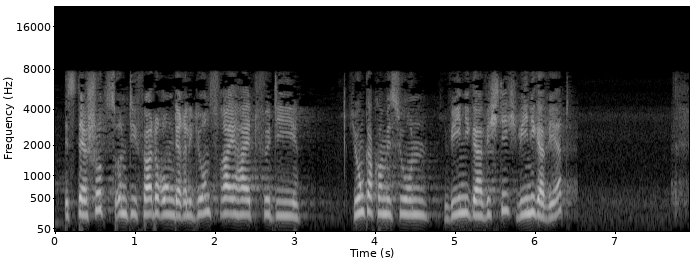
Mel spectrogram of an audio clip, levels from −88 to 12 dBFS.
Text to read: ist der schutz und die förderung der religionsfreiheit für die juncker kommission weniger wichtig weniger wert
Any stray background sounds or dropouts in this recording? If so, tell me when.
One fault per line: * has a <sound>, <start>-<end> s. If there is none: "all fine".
all fine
